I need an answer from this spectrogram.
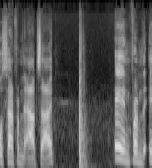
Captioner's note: car door thuds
